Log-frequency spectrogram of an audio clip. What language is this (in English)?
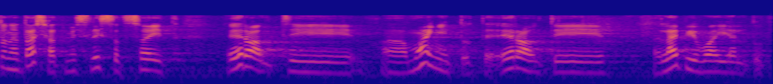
Estonian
